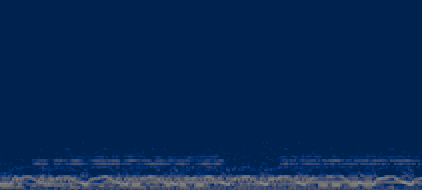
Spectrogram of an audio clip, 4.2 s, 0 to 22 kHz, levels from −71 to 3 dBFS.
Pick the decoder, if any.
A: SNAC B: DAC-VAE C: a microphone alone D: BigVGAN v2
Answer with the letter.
C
